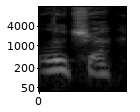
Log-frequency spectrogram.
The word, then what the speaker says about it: Lucha: not the real but the the original uh Lucia Lucha that's how you pronounce it Lucha the original Lucha um 5150 is in titanium this is the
